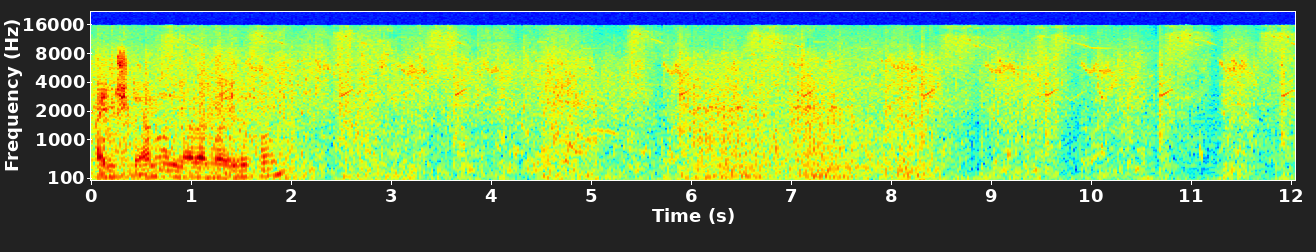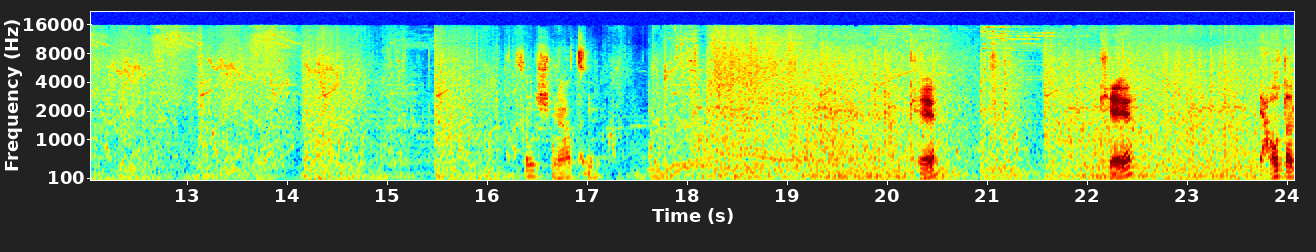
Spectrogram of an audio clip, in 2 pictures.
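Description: Fire blasts roar and crackle in a battle game.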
